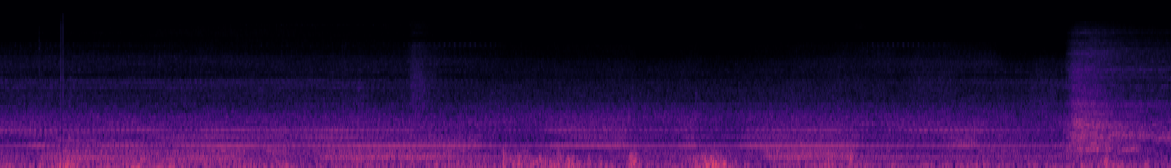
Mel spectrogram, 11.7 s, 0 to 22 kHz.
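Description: Keisei 3000-series electric train heard from inside the car: a steady rumble and hum with several unchanging tones. About ten and a half seconds in comes a short burst of hiss.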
